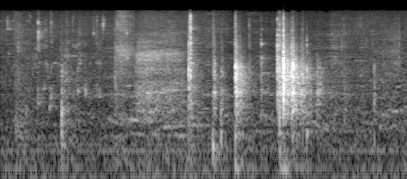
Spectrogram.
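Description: Ice cubes clink in a bucket.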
